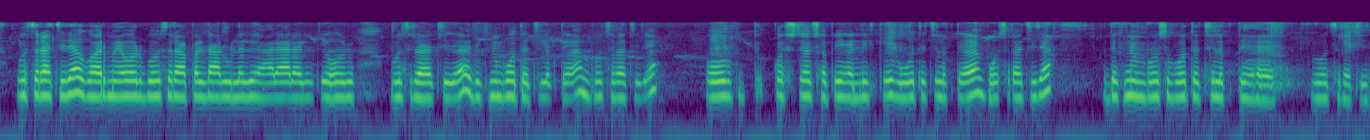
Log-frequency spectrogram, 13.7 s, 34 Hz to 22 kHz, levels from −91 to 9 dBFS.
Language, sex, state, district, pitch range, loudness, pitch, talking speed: Maithili, female, Bihar, Kishanganj, 245-265 Hz, -16 LUFS, 255 Hz, 235 wpm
